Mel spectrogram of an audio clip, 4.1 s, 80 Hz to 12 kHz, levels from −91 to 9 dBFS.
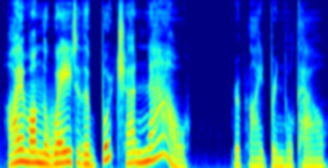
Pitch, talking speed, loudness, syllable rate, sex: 185 Hz, 175 wpm, -15 LUFS, 4.4 syllables/s, female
